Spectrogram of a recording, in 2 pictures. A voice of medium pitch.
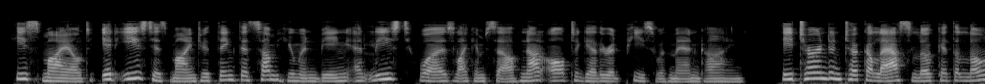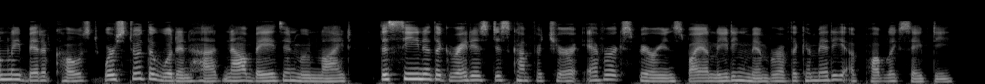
Yes: medium, 165 Hz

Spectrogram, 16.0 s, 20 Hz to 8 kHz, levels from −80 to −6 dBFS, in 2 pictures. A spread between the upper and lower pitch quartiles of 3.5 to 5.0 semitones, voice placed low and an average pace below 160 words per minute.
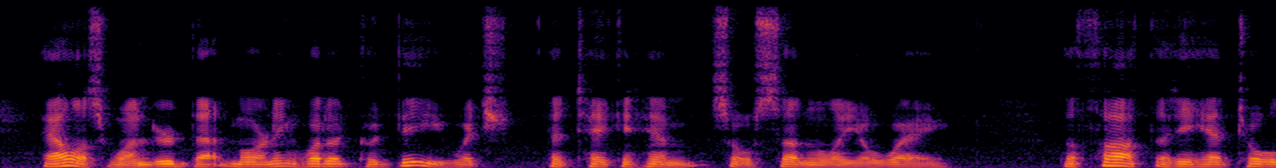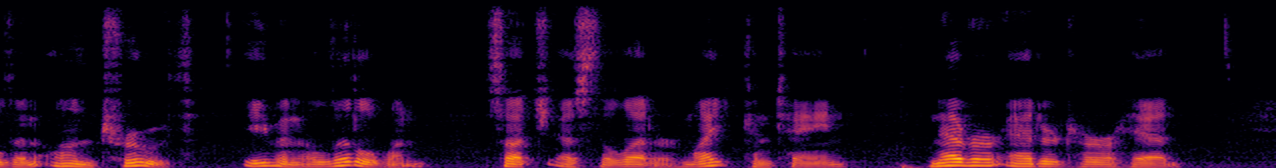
Yes: average, 4.0 semitones; low, 105 Hz; average, 140 wpm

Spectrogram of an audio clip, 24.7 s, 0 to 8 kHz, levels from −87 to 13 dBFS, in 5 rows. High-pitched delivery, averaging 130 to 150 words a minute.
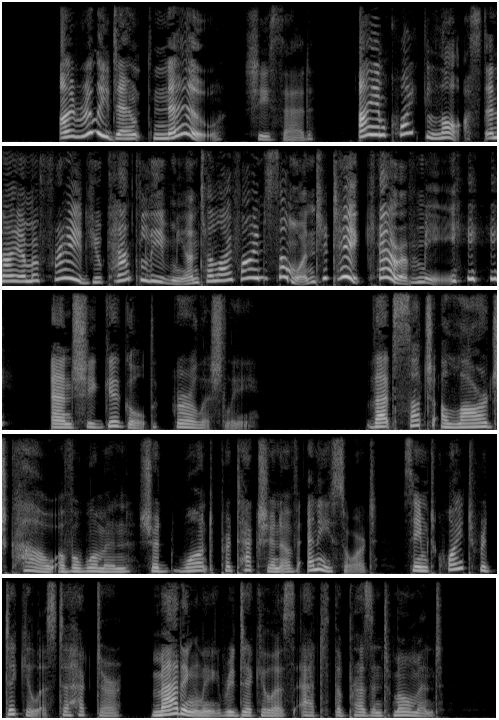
Yes: high, 225 Hz; average, 140 wpm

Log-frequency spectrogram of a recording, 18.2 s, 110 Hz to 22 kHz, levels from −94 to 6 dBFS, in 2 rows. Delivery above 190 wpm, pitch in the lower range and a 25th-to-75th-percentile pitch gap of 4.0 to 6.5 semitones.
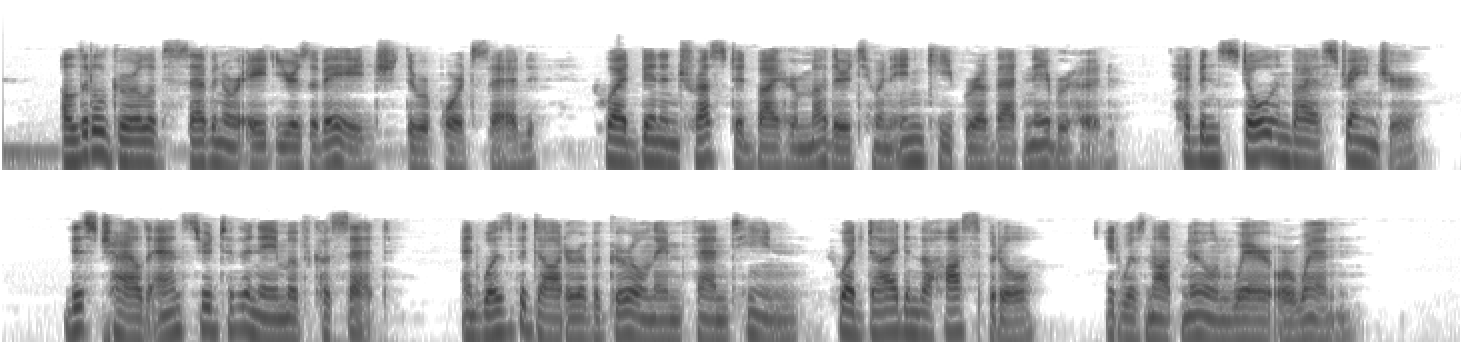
Yes: fast, 205 wpm; low, 130 Hz; average, 4.4 semitones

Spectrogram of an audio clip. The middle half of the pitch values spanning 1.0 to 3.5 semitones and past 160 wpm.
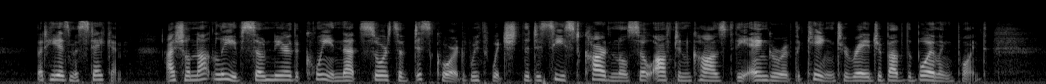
Yes: average, 3.1 semitones; average, 200 wpm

